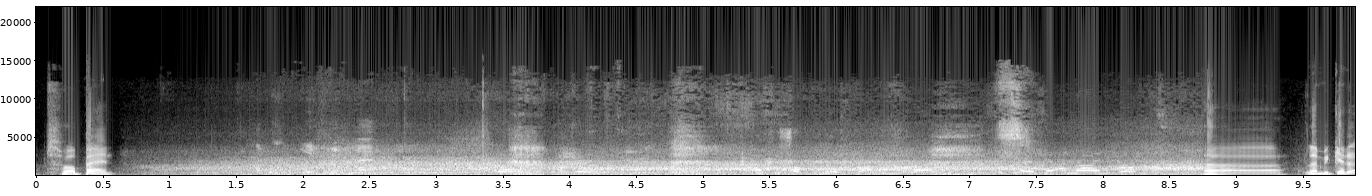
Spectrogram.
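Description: Road traffic rumbles steadily nearby.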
